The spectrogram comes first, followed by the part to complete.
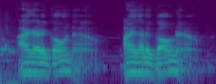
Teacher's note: since T sound becomes R sound when followed by vowel, it becomes sound like a gotta.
